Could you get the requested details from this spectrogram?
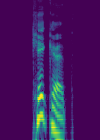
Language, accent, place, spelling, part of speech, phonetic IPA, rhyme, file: German, Germany, Berlin, kicket, verb, [ˈkɪkət], -ɪkət, De-kicket.ogg
- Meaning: second-person plural subjunctive I of kicken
